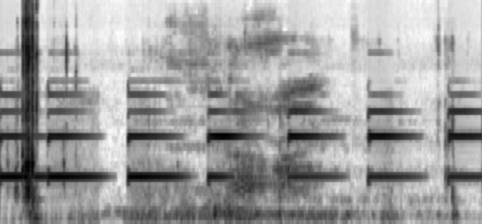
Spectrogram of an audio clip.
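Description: Kia Rio's dashboard warning chime: an electronic bell-like tone repeating about once a second, each ding fading out, as the key goes into the ignition. Key clicks and jingles at the ignition barrel sound near the start.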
